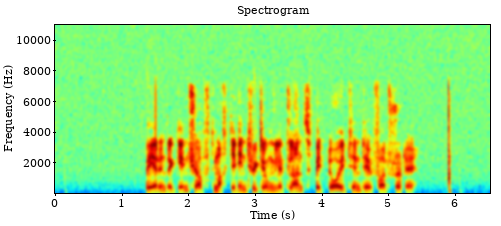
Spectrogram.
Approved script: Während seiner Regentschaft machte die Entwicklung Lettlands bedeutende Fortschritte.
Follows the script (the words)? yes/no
no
